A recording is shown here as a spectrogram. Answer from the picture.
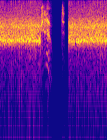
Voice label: "coat", English

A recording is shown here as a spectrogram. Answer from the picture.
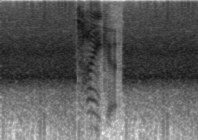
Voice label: "tiger", English

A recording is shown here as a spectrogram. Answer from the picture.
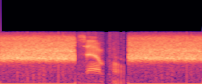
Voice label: "sample", American

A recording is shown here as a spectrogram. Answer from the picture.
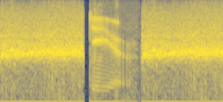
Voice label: "deer", American

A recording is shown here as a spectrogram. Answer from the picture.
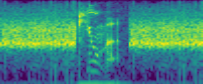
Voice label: "puma", English

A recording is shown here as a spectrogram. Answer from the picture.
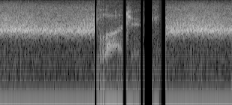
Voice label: "logic", American

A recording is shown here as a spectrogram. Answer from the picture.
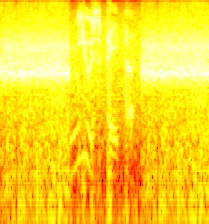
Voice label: "newspaper", English

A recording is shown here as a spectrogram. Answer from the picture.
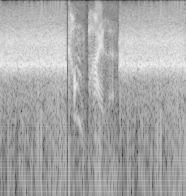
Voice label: "compiler", English

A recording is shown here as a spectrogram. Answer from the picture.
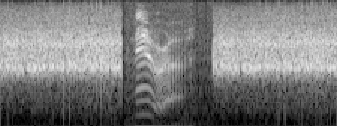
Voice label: "mirror", English

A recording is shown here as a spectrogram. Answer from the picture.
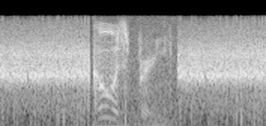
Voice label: "gooseberry", English

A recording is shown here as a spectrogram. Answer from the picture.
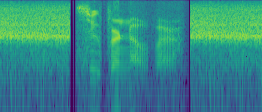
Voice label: "supernova", American

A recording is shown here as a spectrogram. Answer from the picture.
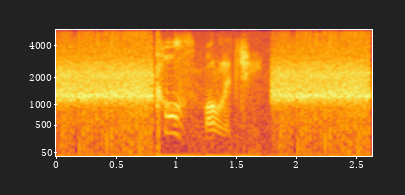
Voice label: "cosmology", English

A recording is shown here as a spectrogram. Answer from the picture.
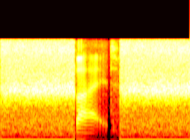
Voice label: "byte", American

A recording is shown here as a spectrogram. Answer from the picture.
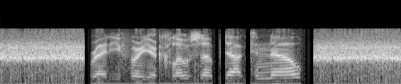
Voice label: "ready for", American

